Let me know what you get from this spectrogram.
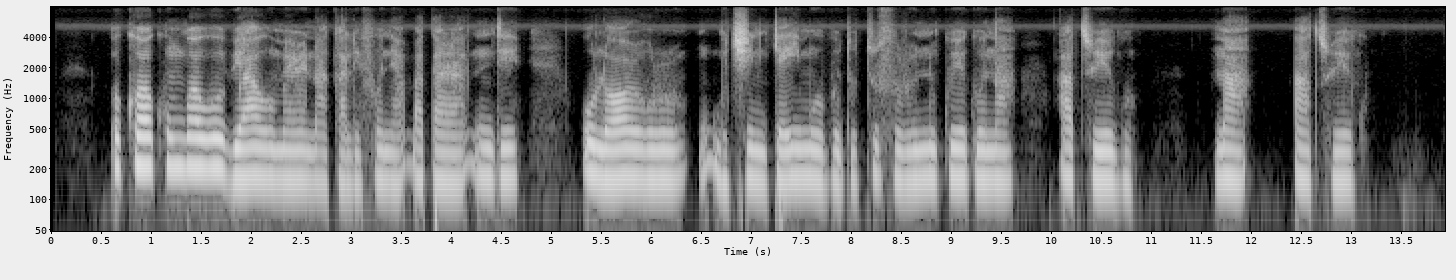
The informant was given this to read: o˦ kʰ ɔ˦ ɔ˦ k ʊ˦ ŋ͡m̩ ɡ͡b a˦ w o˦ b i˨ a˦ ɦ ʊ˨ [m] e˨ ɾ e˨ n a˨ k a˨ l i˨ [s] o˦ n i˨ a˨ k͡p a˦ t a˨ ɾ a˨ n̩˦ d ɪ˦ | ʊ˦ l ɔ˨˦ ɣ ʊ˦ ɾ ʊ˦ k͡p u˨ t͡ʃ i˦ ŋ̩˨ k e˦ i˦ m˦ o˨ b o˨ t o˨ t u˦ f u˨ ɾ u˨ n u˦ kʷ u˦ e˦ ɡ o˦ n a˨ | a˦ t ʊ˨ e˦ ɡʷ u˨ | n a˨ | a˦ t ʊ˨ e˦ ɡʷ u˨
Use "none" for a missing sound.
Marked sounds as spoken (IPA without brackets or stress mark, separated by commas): m, f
